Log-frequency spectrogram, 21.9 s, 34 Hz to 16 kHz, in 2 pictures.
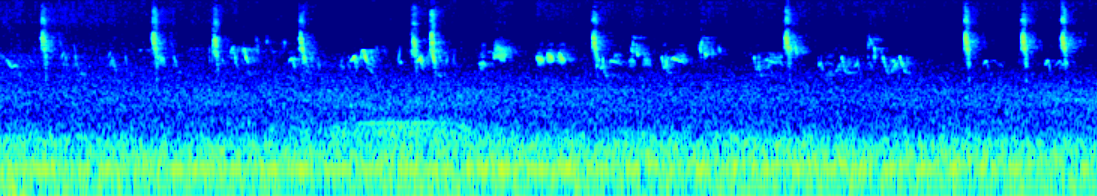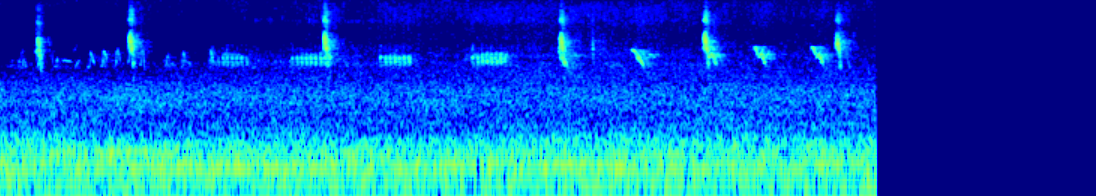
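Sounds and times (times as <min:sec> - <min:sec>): steady low rumble: 0:00.0 - 0:06.4
songbirds chirping: 0:00.0 - 0:19.8.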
